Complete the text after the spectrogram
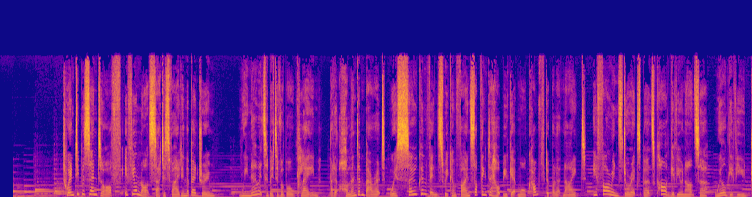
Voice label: Commercial; Holland and Barrett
